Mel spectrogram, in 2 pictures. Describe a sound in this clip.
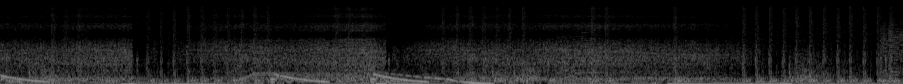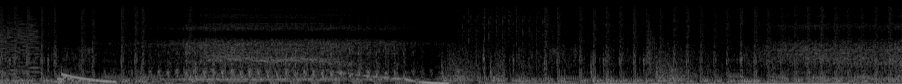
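Video game gunfire rattles rapidly.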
